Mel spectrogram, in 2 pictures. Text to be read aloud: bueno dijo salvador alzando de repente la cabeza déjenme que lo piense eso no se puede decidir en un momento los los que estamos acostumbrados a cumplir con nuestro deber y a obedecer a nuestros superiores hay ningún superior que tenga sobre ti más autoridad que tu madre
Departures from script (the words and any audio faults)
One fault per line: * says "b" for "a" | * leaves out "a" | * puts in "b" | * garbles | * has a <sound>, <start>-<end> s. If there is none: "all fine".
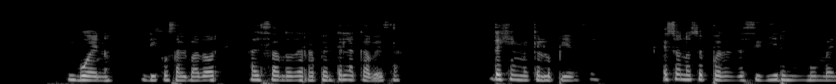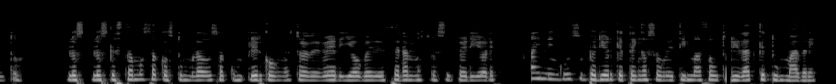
* has a dropout, 15.6-15.7 s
